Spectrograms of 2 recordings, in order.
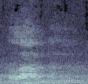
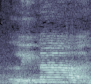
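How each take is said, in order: First: The first vowel is an 'a' sound. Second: The first vowel is an 'i' sound. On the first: The speaker calls it right. "tapi yang betul lana" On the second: The speaker calls it wrong. "jangan diterjemahkan lina"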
